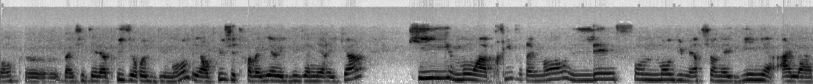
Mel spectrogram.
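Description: A woman with an unremarkable speaking voice talks at a fairly slow pace, her fairly high pitch moving with ordinary variation. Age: 60s. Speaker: agency founder. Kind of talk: radio interview.

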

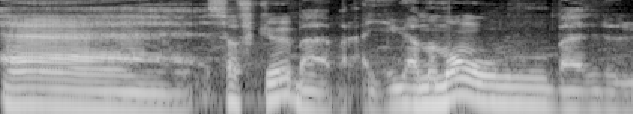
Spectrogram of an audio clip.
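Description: Speech comes at a very slow pace, with ordinary pitch variation. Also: man. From France, Saint-Étienne. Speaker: sales training business owner. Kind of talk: interview, personal testimony. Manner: halting, frequent repetitions.

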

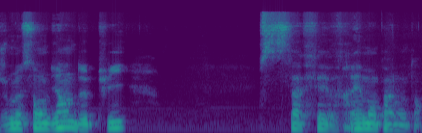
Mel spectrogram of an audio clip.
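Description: A man's very slow speech in a monotone, flat intonation. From southern France, Nice. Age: 30s. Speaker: interview guest sharing coming-out story. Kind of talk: casual interview.

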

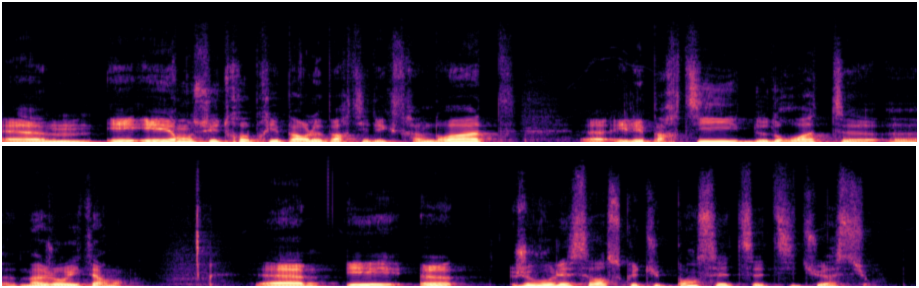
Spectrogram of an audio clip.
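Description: A man with a fairly high voice speaks at a moderate pace with lively intonation. He leaves long, frequent pauses. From southwestern France. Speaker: podcast host. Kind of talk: interview. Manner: halting.

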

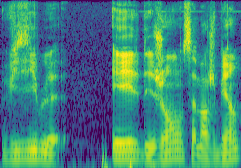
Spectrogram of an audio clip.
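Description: This man talks with fairly even intonation. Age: 20s. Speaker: entrepreneur. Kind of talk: interview. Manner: hesitant, many fillers.

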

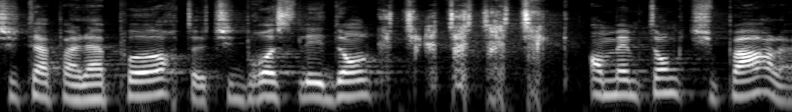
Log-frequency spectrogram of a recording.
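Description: In a very clean recording with a silent background, a woman talks at a fairly quick pace. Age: 50s. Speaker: actress and voice-over artist. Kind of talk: interview. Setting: at her home.

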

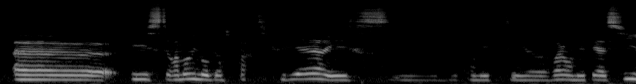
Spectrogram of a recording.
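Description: A woman's fairly high, monotone voice at a fairly slow pace, with big swings in loudness. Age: 30s. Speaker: concert organizer. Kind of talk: casual chat.

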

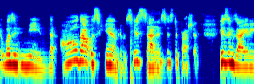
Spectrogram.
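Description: A woman speaks with an American accent and a fairly high pitch. Her voice is somewhat breathy, with ordinary pitch variation. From US Northeast, Boston area. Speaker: energy healer and author. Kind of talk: podcast interview.

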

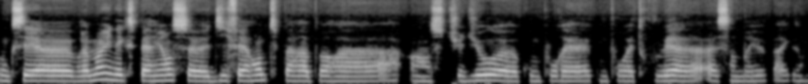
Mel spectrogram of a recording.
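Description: A woman with a fairly high pitch and a dark, mellow tone speaks at a fairly slow pace with hardly any pauses, in a monotone, flat intonation. Her loudness swings widely, and the sound is dry and close with no echo. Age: 20s. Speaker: environmental engineer and tiny house village founder. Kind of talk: interview. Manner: hesitant with frequent fillers and repetitions.

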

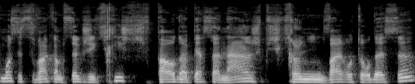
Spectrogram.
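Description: A man with a Quebec accent speaks at medium pitch with ordinary pitch variation. His pace is fairly quick, with hardly any pauses. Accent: Québécois French. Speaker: author of youth novels. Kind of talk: scripted conversational podcast.

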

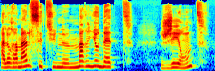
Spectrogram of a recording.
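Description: A woman speaks in a normal speaking voice at a fairly high pitch, with fairly even intonation. The recording is very clean, with a silent background. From Lyon, France (Guillotière). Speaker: singer and refugee-aid activist. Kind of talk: radio interview. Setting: studio.

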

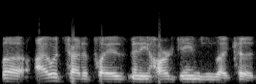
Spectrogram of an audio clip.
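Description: Using an unremarkable speaking voice, a man with fairly high pitch talks at a moderate pace. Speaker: high school football coach. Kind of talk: radio interview. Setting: phone call.

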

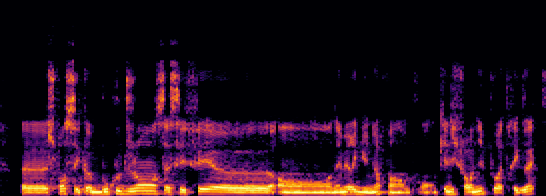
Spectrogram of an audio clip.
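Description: At a fairly quick pace with hardly any pauses, a man talks in a monotone, flat intonation at medium pitch. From Burgundy, France. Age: 30s. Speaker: brewery co-founder. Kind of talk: casual interview. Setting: in the brewery, remote video call.

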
